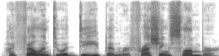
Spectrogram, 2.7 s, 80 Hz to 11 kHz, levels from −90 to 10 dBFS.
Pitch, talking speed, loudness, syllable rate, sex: 155 Hz, 175 wpm, -19 LUFS, 4.7 syllables/s, male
